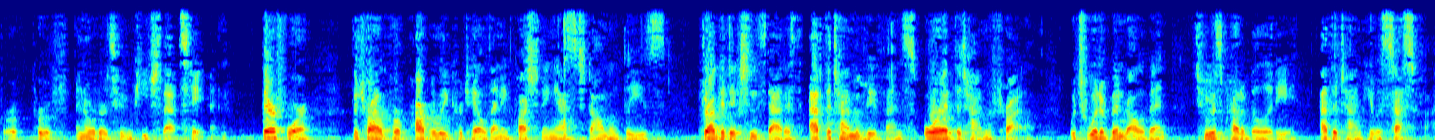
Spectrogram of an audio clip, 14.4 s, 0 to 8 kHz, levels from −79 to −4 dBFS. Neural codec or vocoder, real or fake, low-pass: none; real; 7.2 kHz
